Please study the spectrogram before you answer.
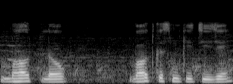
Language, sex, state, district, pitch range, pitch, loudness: Hindi, male, Bihar, Patna, 125-140 Hz, 135 Hz, -20 LUFS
